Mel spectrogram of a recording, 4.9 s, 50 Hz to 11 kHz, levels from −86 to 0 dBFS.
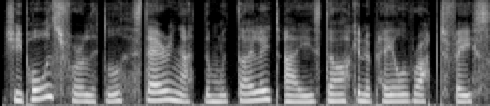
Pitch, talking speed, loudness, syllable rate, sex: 225 Hz, 210 wpm, -17 LUFS, 4.7 syllables/s, female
